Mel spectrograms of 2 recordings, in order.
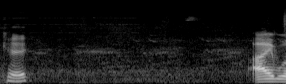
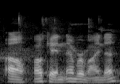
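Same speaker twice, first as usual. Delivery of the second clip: ordinary talk, nothing marked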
